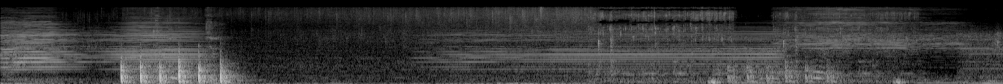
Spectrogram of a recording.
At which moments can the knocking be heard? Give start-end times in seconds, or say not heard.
1.2-2.4, 7.2-8.4.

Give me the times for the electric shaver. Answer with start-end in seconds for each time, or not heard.
0.0-2.1, 4.0-9.9.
